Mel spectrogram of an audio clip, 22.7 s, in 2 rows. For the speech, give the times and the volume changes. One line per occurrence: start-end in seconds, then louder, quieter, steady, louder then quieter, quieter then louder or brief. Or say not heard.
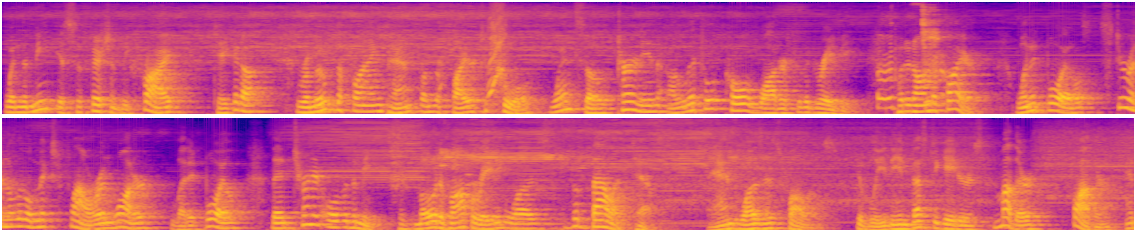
0.0-22.6 steady.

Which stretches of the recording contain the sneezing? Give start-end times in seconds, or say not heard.
4.3-5.0, 8.8-9.6, 15.7-16.3.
